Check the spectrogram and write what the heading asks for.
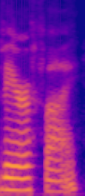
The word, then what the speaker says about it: verify: means vertical vertical and verify ver is the accented part of that verify means to establish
